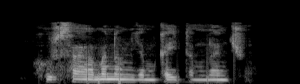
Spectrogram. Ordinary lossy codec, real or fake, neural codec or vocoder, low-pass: MP3, 32 kbps; real; none; 7.2 kHz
